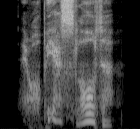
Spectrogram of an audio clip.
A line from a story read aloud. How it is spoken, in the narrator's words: Danis whispered, his face drawn in sorrow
